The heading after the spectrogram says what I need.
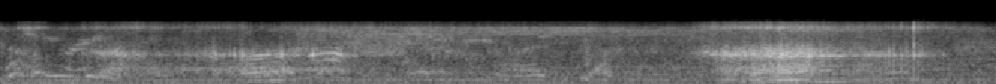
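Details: Loud, high-pitched, rattling snores on each breath from a sleeping daughter, with one especially loud, shrill snore near the end; snoring.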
